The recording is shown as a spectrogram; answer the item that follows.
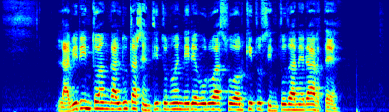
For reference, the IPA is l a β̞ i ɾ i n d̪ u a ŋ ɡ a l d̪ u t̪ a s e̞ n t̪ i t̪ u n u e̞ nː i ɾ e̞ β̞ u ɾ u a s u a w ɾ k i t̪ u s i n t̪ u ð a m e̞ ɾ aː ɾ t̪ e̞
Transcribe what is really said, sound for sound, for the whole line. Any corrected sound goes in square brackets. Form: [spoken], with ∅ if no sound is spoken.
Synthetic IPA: l a β̞ i ɾ i n [t̪] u a ŋ ɡ a l d̪ u t̪ a s e̞ n t̪ i t̪ u n u e̞ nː i ɾ e̞ β̞ u ɾ u a s u a w ɾ k i t̪ u s i n t̪ u ð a [n] e̞ ɾ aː ɾ t̪ e̞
